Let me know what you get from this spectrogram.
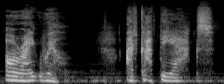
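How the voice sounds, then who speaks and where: A woman's voice: on the low side, fairly even intonation, measured pace, pushed and bright, faint music behind. A woman playing a frightened, wounded wife in a suspense audio drama, fierce and distraught as she faces small intruders. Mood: grimly vengeful.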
